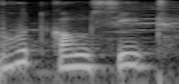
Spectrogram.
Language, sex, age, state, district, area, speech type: Nepali, male, 30-45, West Bengal, Alipurduar, urban, spontaneous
